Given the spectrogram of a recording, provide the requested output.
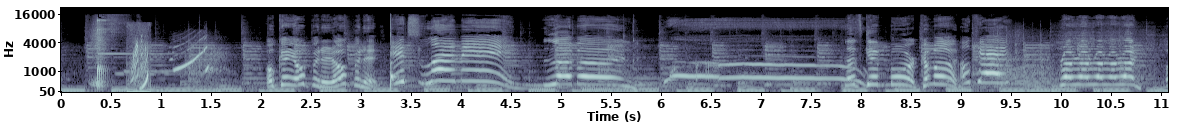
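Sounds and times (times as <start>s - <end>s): children's background music: 0.2s - 11.0s.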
